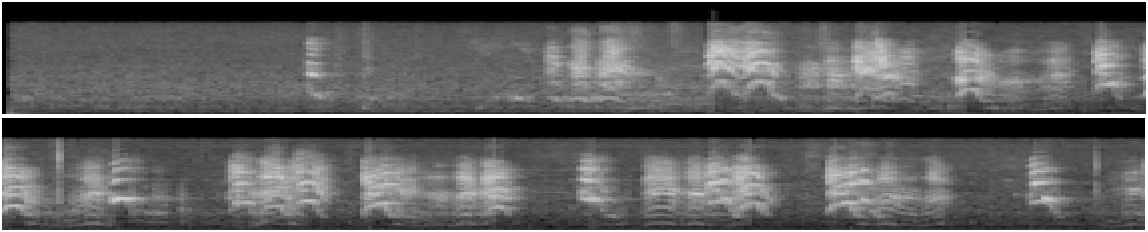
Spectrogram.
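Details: Three male Staffordshire bull terrier puppies, seven weeks old, playing in a garden; a quiet start gives way to dense bursts of high, squealing yips and short barks, tumbling over one another in quick succession for several seconds.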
